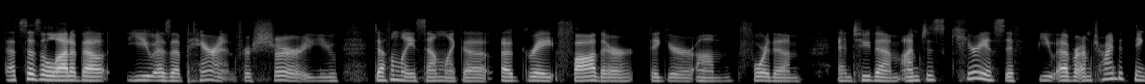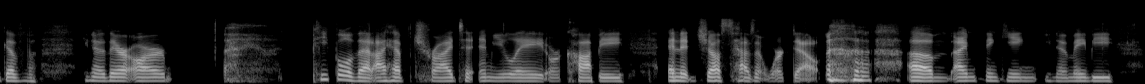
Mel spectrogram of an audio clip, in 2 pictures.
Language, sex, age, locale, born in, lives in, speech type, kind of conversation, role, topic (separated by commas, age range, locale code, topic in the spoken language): English, female, 50-54, en-US, United States, United States, conversation, unstructured, none, Who inspires you, what have you learned from them, and how do you balance their influence with forging your own path?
